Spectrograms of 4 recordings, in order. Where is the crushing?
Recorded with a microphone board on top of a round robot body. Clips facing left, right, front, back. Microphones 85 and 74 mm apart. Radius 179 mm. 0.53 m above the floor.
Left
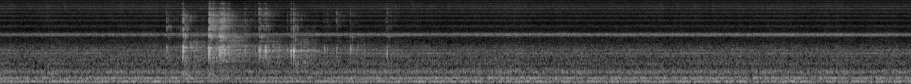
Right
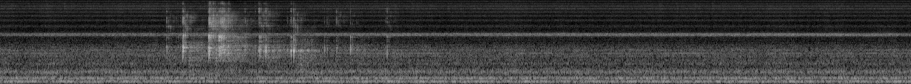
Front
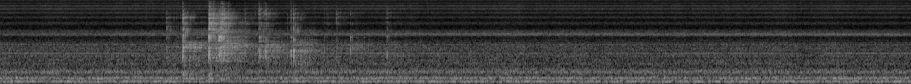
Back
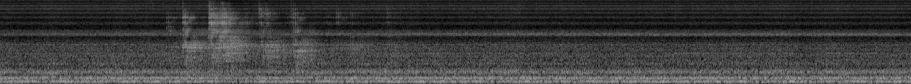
15° left, 6.5 m.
